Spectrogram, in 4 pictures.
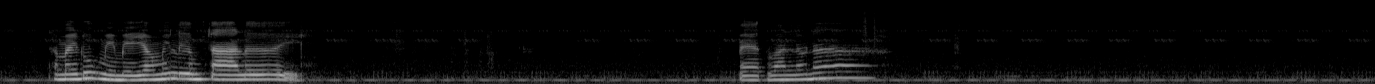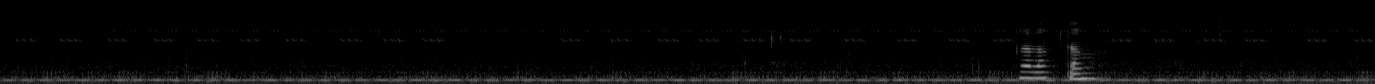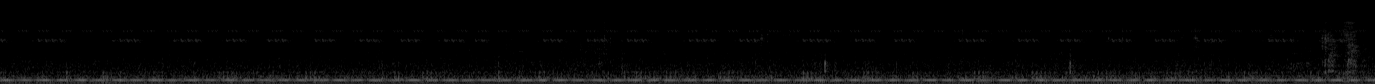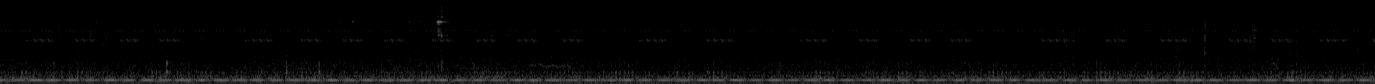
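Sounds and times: faint cricket chirping: 0.0s - 55.0s.

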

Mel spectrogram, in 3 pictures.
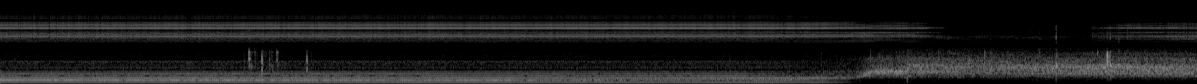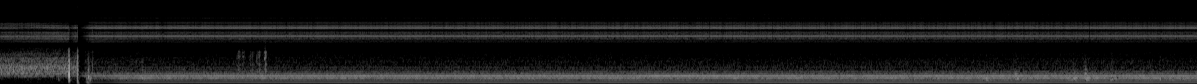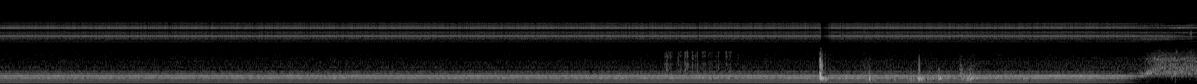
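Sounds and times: aquarium equipment humming: 0.0s - 35.9s.

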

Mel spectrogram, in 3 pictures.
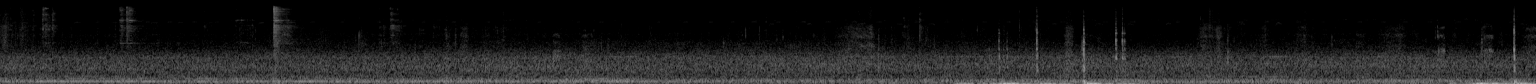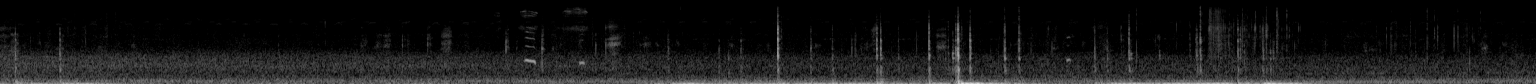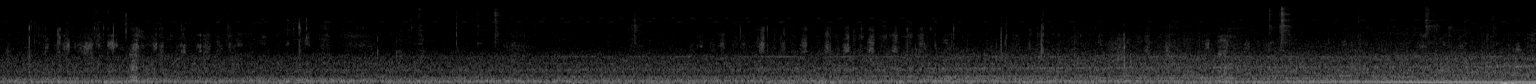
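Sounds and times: puppies scuffling: 0.0s - 36.0s, 37.0s - 46.0s
puppies yipping: 17.7s - 24.5s, 25.4s - 27.1s, 37.5s - 46.0s.

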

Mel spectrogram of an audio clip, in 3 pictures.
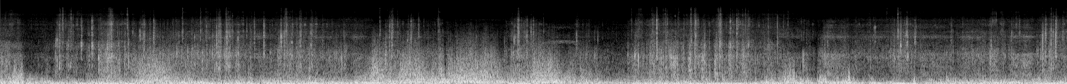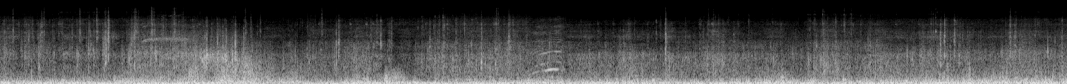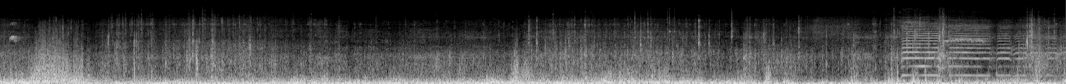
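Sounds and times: mountain bike rattling: 0.0s - 32.0s
tyres on dirt trail: 0.0s - 32.0s
wind on microphone: 0.0s - 32.0s
steady pitched buzz: 30.3s - 32.0s.

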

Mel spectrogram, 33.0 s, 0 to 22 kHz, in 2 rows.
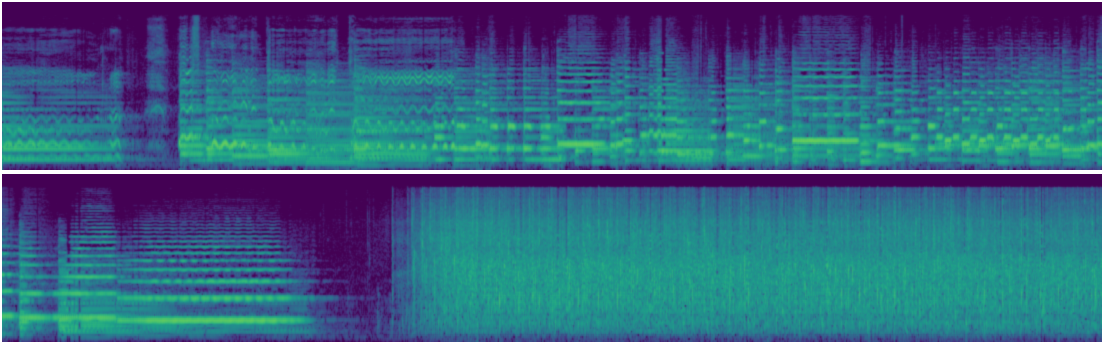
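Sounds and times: piano: 0.0s - 1.8s, 2.6s - 21.4s
audience applause: 22.3s - 33.0s.

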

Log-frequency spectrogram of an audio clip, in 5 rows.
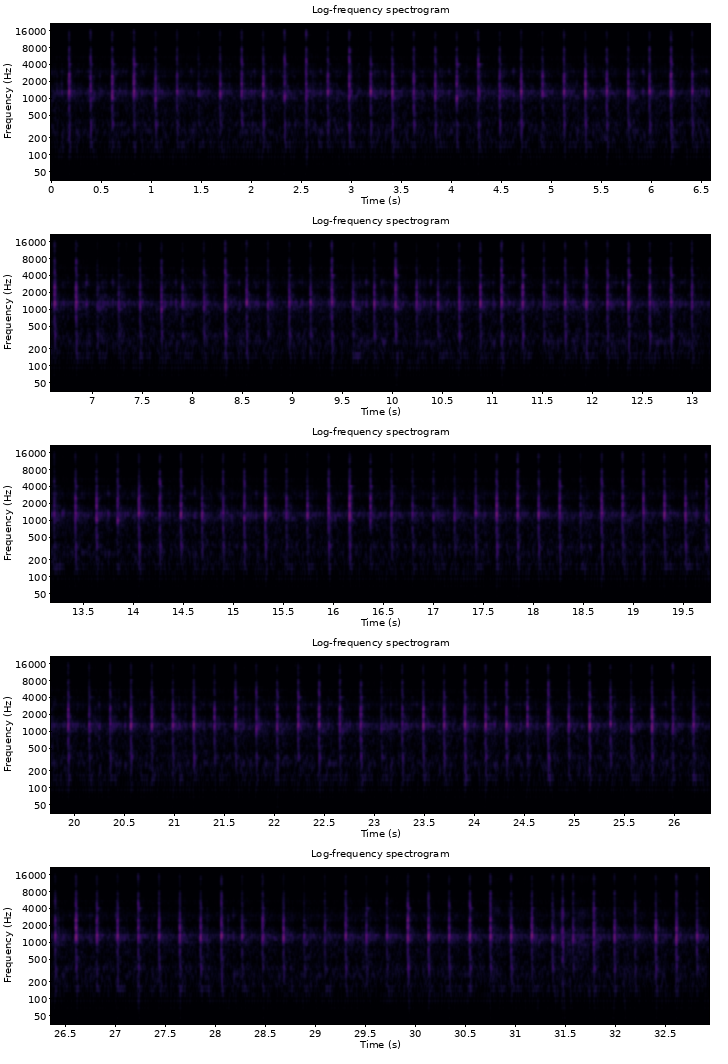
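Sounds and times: stirling engine ticking: 0.0s - 32.9s.

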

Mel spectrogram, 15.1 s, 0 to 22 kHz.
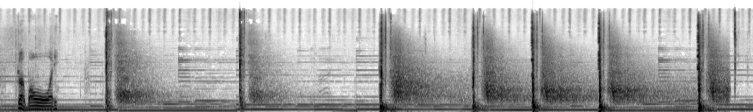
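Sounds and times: background music: 0.0s - 15.0s
echoing gunshots: 2.1s - 3.9s, 4.8s - 5.8s, 7.6s - 14.7s.

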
